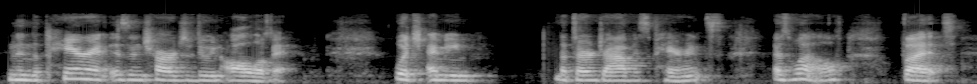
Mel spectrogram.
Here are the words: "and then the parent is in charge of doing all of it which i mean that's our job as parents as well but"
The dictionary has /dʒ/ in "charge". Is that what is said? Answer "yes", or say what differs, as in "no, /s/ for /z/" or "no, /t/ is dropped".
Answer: yes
